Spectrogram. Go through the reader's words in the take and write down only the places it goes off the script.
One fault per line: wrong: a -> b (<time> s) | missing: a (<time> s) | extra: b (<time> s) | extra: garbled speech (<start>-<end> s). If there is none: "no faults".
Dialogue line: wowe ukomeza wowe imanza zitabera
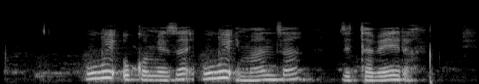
no faults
